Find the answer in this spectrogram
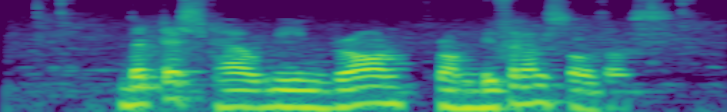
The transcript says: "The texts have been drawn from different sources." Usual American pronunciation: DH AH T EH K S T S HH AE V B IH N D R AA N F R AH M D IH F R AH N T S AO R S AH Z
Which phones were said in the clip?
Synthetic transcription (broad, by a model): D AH T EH S T HH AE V B IH N D R AA N F R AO M D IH F R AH N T S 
